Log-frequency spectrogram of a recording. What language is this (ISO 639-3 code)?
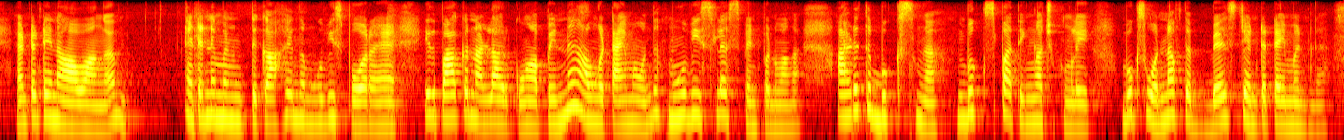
tam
